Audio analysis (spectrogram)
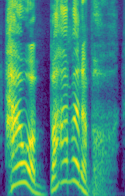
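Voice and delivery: put-on high, indignant young lady's outcry; Elizabeth crying out. A narrator's reading. Elizabeth to Wickham, indignant outcry. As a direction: burst out in outrage. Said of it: "cried Elizabeth".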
